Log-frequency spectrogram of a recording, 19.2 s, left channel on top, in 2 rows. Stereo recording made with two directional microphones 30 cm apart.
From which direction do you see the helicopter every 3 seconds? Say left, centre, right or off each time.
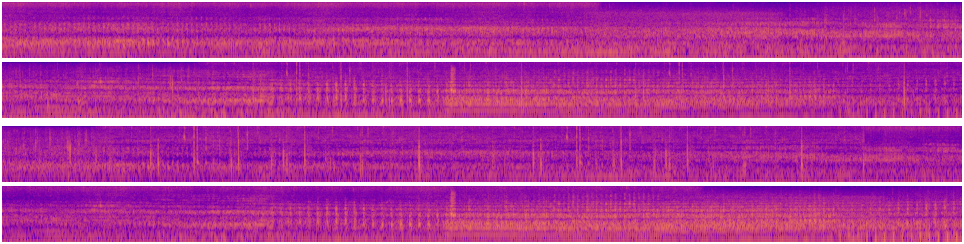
left, left, left, left, centre, right, right.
